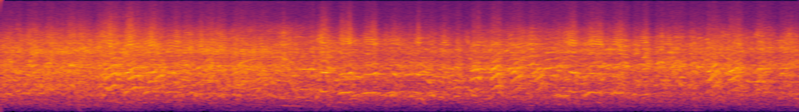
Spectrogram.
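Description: Studio audience laughing loudly and at length, many voices together, interrupting a comedy line on a live radio broadcast.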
